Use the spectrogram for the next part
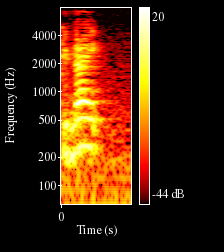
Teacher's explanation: when T is at the end of a word, as in night, good night, Americans often change that T to a glottal stop. · We're going to talk about a stop of air here in your throat. Instead of good night, you will hear good night. The T is cut off. The sound is cut off here.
